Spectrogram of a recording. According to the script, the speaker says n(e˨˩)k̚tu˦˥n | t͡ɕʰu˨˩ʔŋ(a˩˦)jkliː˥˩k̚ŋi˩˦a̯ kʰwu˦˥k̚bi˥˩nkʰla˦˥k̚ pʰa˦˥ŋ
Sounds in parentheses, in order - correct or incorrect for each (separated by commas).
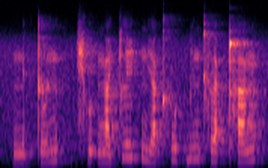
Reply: correct, correct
